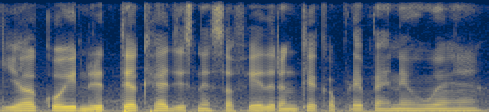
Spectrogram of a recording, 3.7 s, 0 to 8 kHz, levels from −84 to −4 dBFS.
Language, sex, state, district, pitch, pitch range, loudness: Hindi, male, Uttar Pradesh, Lucknow, 135 Hz, 125-140 Hz, -19 LUFS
